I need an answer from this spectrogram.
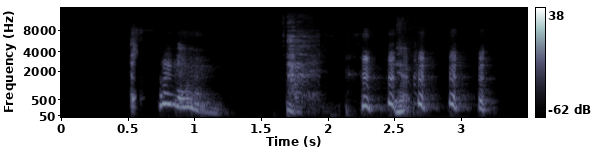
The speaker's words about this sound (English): Hold on, and then you coughed.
